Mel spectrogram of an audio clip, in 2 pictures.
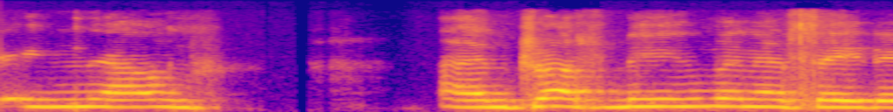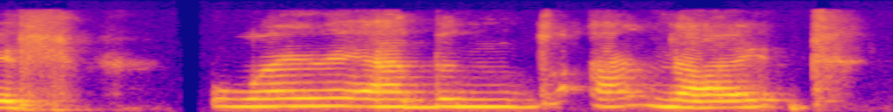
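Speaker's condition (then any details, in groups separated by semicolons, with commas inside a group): Cerebral palsy; cerebral palsy present essentially all life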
